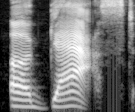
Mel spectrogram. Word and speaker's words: aghast: And finally, guys, any words that start with GH, we do not say the H, just like WH, right?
